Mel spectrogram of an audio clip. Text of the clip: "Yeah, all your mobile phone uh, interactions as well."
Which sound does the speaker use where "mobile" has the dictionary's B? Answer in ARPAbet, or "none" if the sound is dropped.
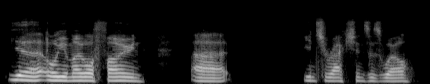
none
